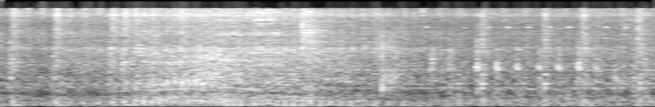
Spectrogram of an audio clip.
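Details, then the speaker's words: Beat ESP fuel-injected scooter at idle: uneven stumbling beat with irregular exhaust pops, a misfire that persists after bypassing the spark plug cap. TPS adjusted, fuel pump pressure good, CKP sensor checked, manual reset done; cause still unknown. "masih brebet knalpotnya ya kita pasang lagi tutup businya teman-teman ya"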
